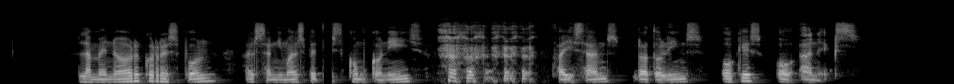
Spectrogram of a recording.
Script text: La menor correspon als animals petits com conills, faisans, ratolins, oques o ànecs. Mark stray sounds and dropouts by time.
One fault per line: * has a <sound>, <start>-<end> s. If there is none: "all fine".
* has a dropout, 3.2-3.3 s
* has a laugh, 4.4-5.4 s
